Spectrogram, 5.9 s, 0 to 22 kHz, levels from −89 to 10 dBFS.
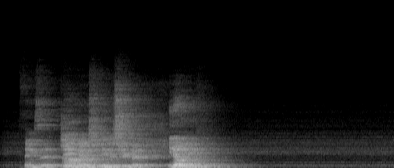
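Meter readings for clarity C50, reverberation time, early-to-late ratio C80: −2.5 dB, 1.4 s, 0.5 dB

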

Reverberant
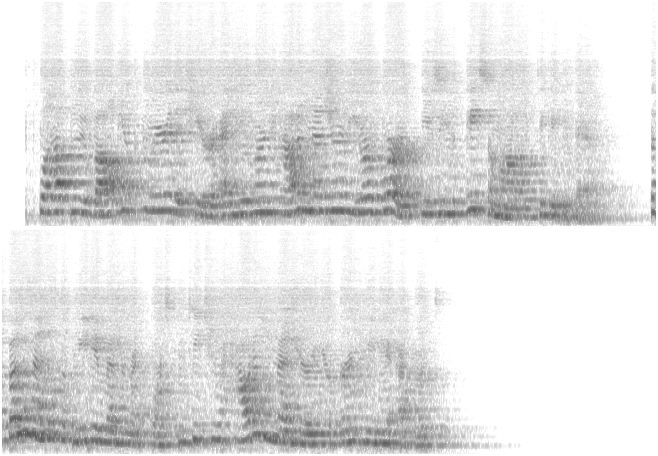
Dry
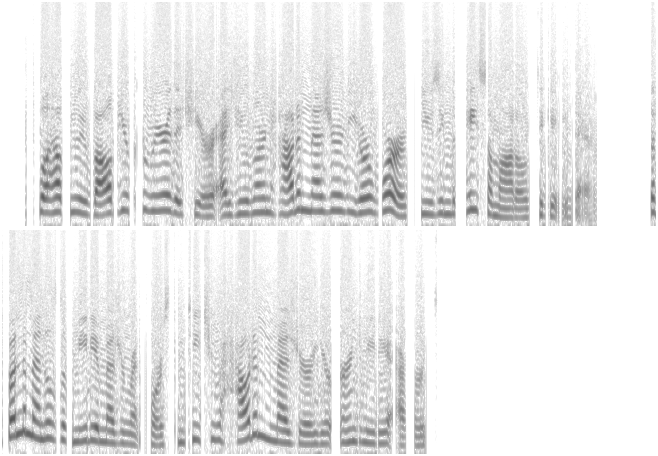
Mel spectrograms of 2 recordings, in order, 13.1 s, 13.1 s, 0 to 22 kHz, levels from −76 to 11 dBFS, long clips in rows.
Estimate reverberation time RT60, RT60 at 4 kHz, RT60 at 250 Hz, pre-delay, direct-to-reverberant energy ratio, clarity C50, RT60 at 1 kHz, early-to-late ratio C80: 1.1 s, 0.75 s, 1.3 s, 3 ms, −1.5 dB, 4.5 dB, 0.95 s, 6.5 dB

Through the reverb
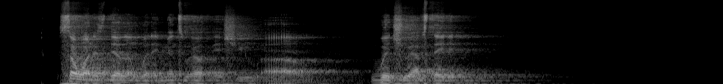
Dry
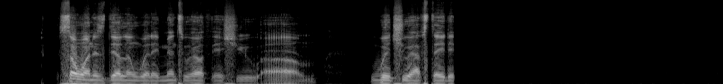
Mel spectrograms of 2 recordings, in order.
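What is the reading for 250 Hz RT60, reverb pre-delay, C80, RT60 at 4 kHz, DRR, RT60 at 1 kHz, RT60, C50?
2.1 s, 39 ms, 6.5 dB, 1.2 s, 4.5 dB, 1.7 s, 1.8 s, 5.0 dB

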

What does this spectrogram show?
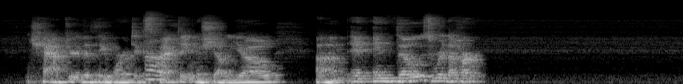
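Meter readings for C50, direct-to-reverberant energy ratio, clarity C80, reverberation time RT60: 5.0 dB, −2.5 dB, 8.0 dB, non-exponential decay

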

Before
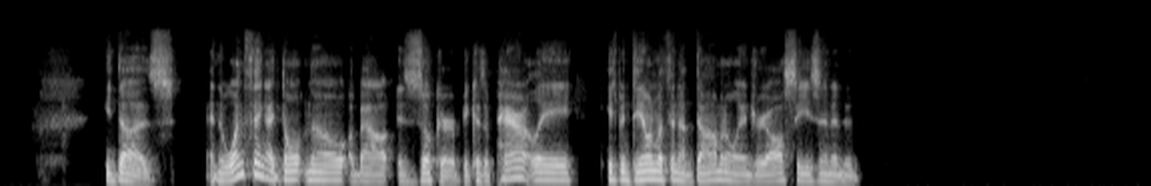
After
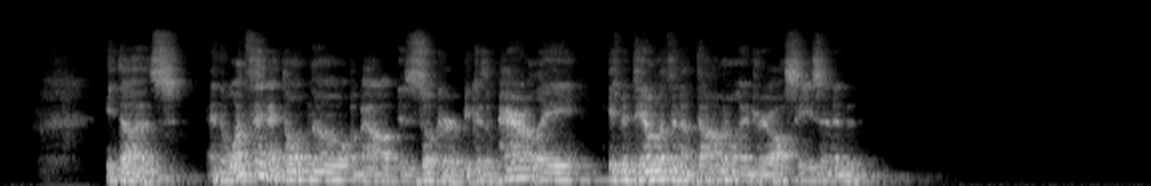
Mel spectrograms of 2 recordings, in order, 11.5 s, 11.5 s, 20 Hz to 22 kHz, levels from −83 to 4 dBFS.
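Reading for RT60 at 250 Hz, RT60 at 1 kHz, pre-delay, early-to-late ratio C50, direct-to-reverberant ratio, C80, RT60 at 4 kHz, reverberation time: 0.80 s, 0.45 s, 3 ms, 6.0 dB, −10.5 dB, 11.0 dB, 0.35 s, 0.45 s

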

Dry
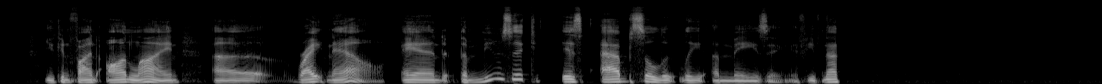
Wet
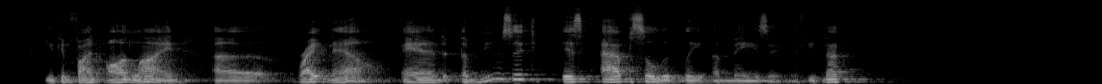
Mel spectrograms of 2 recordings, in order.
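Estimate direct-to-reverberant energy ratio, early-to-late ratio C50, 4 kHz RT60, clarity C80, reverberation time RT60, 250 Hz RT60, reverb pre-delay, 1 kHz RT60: 6.0 dB, 14.5 dB, 0.65 s, 17.0 dB, 0.75 s, 1.1 s, 8 ms, 0.70 s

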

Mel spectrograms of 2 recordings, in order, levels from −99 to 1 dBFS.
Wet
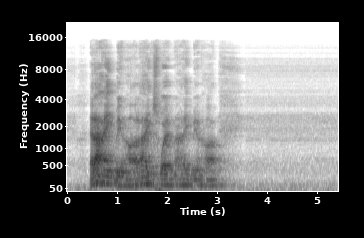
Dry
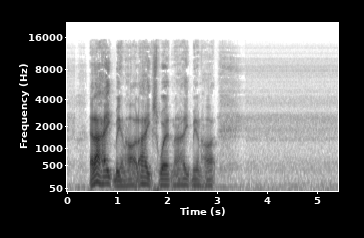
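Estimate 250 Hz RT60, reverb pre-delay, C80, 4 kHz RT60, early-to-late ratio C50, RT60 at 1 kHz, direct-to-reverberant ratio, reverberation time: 0.95 s, 25 ms, 10.0 dB, 0.45 s, 7.0 dB, 0.65 s, 1.5 dB, 0.70 s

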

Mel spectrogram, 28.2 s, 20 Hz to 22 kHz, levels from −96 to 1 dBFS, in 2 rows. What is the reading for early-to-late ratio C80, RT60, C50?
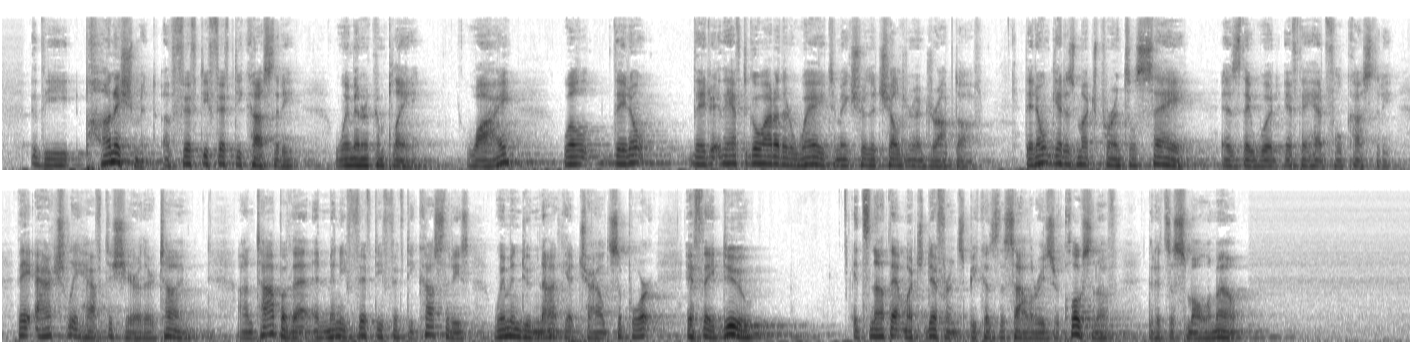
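18.0 dB, 1.1 s, 15.5 dB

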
